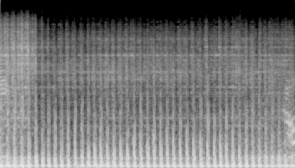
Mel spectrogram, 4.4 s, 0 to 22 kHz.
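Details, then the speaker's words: Yamaha Rhino 660 UTV exhaust: fast, even chuffing pulses around three per second, with a tinny rattle riding each beat. Owner hoped it was a loose spark arrestor, but the muffler is rusted out inside. "next item on the list the exhaust rattle so i originally had hoped it might have been uh just a spark arrestor rattling around in there but [Music]"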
